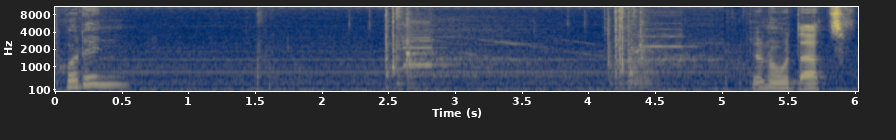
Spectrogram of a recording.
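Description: A switch clicks.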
